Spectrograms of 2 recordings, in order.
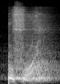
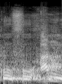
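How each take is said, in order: First: It has a w sound instead of a glottal stop. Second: It has a glottal stop in the middle.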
